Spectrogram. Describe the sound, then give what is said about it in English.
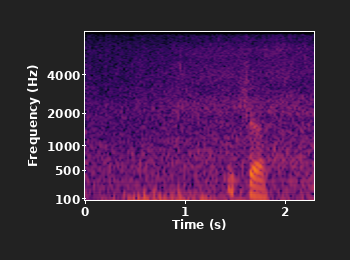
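Sea waves roll onto the shore by a beach car park, heard from a parked car as a steady, broad hiss and low rumble of surf mixed with wind, loudness rising slightly toward the end. “I like that little bit sitting in my car before I leave, watching the waves coming.”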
